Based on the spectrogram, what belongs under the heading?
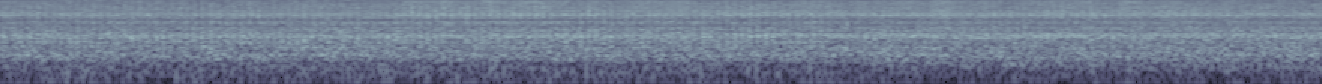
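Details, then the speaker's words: Optimus Hiker Plus liquid-fuel pressurized stove at full blast, kept pumped up, running nicely; steady, even roar with faint sputter, no surging or dying off: normal burner roar. "The characteristic blue flame, the sputtering of the Optimus stove. So there you go. Stove's running."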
